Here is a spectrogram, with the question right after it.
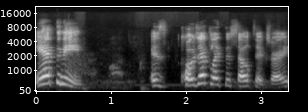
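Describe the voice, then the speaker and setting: A woman with an American accent speaks in a dark, mellow tone, recorded dry and close with no echo. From Connecticut, US. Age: 20s. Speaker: podcast guest. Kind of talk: casual chat.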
